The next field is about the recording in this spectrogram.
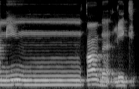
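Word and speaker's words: مِن قَبْلِكَ: Unzila ilaika wa ma unzila min qablik. Ini juga sama, nun sukun bertemu dengan huruf qaf, ini juga samar minko. Jadi jangan langsung dibaca minko atau dibaca jelas minko. Jadi dibacanya min qablik.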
